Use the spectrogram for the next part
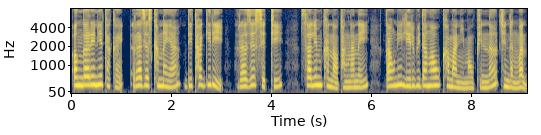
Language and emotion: Bodo, neutral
